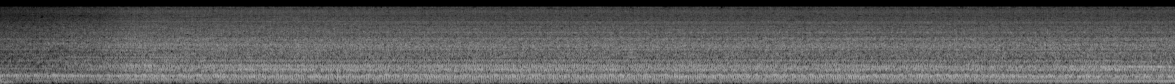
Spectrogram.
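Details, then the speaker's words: 2013 Toyota Alphard, 2AZ-FE engine, after replacing a destroyed balancer shaft by the oil pan: smooth, even idle with steady hum, no roughness or knocking, unlike the rough sound before; normal idle. "jauh berbeda dengan sebelum kita ganti balancer guys ini bunyinya udah halus sekarang nih"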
